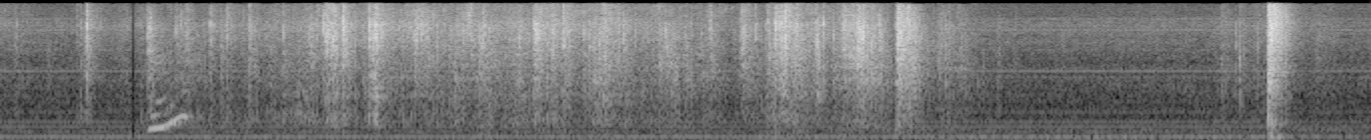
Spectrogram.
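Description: Irregular papery rustling and crinkling as a child handles a newspaper, with scattered crisp bursts and a sharper crackle near the end over a steady low hum.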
